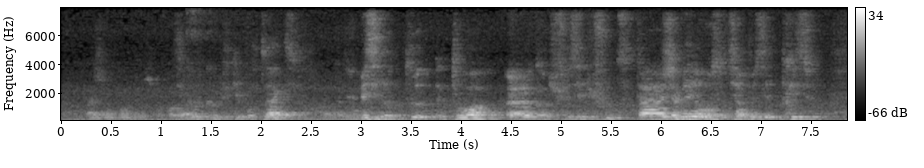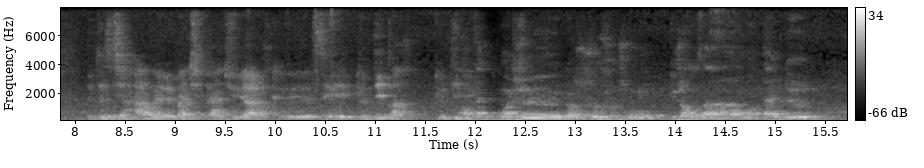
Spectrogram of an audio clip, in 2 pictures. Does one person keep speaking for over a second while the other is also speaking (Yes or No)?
No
